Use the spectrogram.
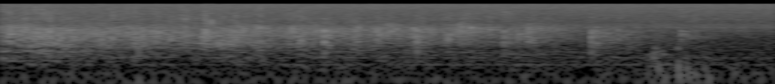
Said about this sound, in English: Oh, let's clap our hands to the Lord and give God some praise.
